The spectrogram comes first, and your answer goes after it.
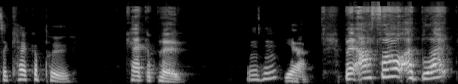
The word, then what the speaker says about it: kakapo: It's called a kakapo. That's what I was talking about. They look like massive budgies. Yeah. Yeah. How do you pronounce So that? funny. Yeah, it's a kakapoo.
